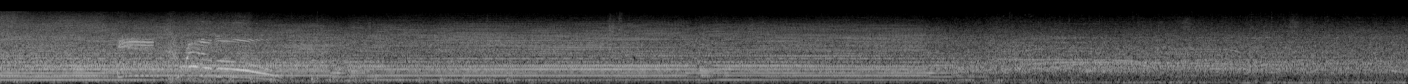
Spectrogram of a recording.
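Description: Ice hockey arena goal horn sounding a long, steady chord for the home team's goal, stopping about ten seconds in. A crowd cheers under it and carries on after it stops.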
